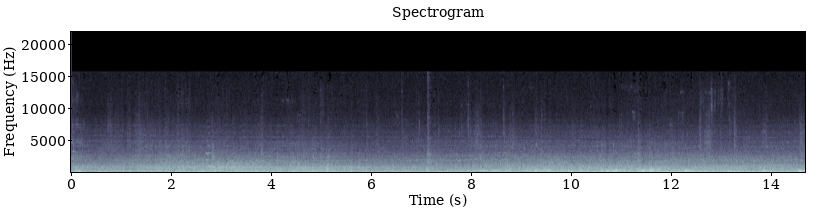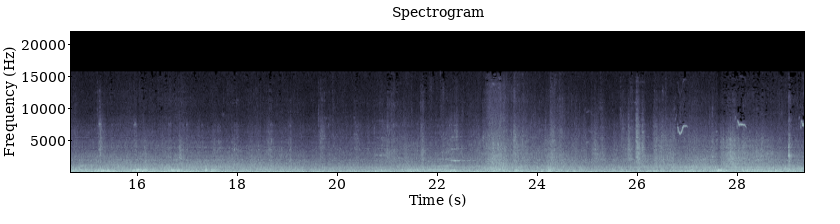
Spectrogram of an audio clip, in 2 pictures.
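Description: Stainless-steel passenger cars of a circus train rolling slowly past at close range: a steady rumble of steel wheels on rail with clickety-clack over the rail joints, and several sharper clacks in the last few seconds.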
